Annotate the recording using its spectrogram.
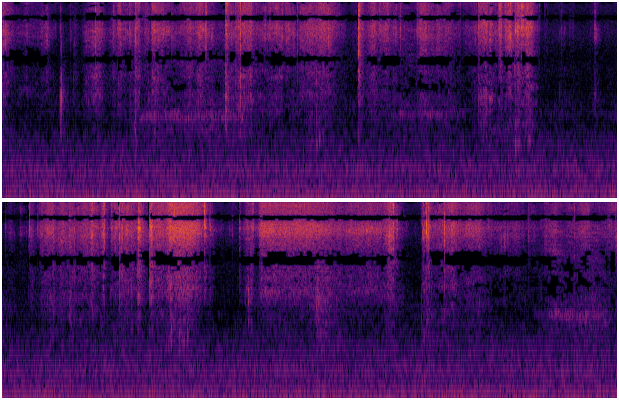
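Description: Faint rustling and rubbing of yarn and a plastic weaving needle being worked over and under the string warp of a cardboard loom, then the yarn being drawn through, over a steady low background hum.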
